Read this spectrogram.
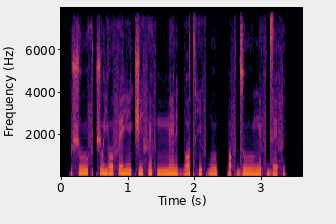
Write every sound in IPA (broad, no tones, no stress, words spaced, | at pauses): ʃuːft͡ʃu jofejĩ t͡ʃifẽf mːẽɾi ɡ͡bɔtʰĩfɓuːpːɔf d͡zuːŋẽfd͡zef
